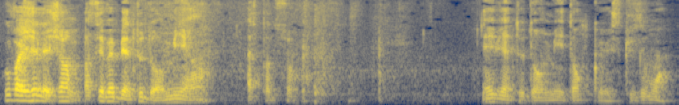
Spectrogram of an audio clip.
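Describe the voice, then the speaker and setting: A man's voice: low voice, normal speed, background noise. A tired, sleepy man hosting a live stream, ranting at a rival and repeatedly calling her out with taunts. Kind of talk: confrontational live-stream rant. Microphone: phone.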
